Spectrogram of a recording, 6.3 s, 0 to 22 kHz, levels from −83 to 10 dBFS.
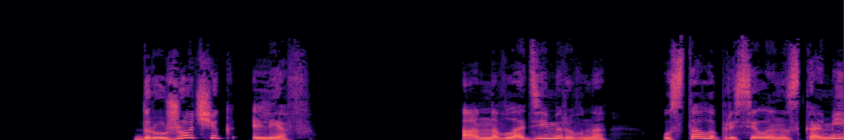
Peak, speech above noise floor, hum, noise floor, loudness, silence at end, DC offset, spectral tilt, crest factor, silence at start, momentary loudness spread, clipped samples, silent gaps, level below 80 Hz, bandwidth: -4 dBFS; over 72 dB; none; under -90 dBFS; -18 LUFS; 0 s; under 0.1%; -3.5 dB/octave; 16 dB; 1 s; 9 LU; under 0.1%; 1.81-1.85 s, 2.43-3.43 s, 4.85-4.93 s; -72 dBFS; 16 kHz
